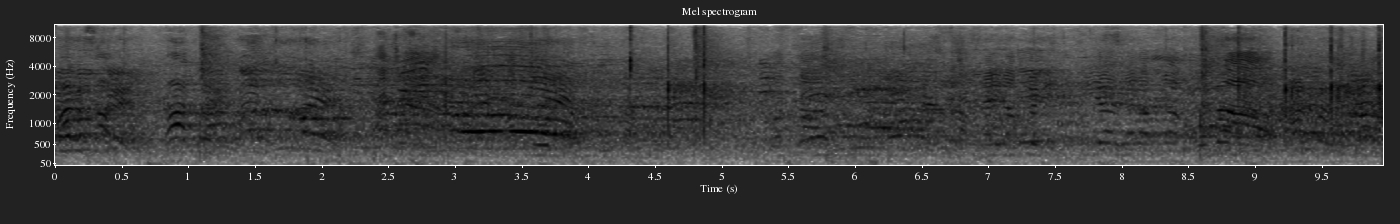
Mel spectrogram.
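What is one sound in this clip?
Fighters' kicks thud against padded body protectors.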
